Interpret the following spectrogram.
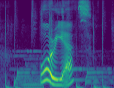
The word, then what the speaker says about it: Boreas: Uh, the video is about the painting called Boras. That's how you say it.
